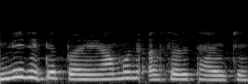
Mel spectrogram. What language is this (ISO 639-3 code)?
guj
